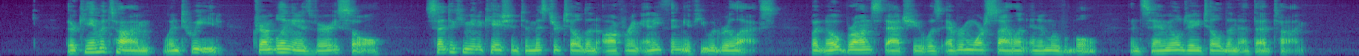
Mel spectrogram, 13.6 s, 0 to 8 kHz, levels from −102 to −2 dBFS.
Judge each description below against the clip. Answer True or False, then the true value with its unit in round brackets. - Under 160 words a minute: False (175 wpm)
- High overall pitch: False (110 Hz)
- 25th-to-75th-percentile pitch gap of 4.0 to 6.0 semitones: False (3.0 semitones)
